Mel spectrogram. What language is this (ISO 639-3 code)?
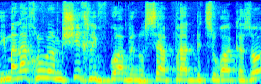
heb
